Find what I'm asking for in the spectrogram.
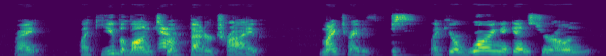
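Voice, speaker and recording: Over a quiet background, a woman with a fairly low pitch speaks at a moderate pace with ordinary pitch variation. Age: 30s. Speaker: eating disorder recovery coach; coach in consult. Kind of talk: one-on-one coaching consultation. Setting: recorded call with a client. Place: home room. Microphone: webcam.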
